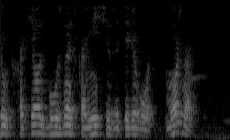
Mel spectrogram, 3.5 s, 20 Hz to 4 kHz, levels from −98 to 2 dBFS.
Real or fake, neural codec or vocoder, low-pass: real; none; 3.6 kHz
